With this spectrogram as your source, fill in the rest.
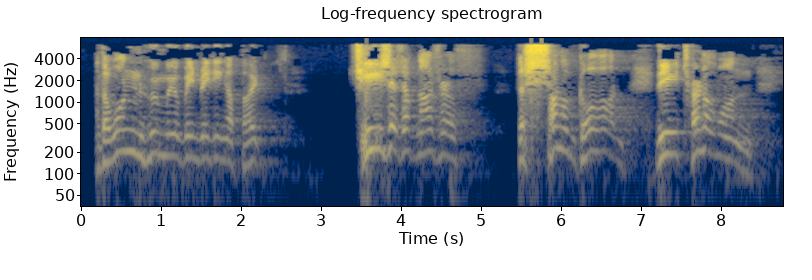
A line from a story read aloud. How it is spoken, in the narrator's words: he cried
